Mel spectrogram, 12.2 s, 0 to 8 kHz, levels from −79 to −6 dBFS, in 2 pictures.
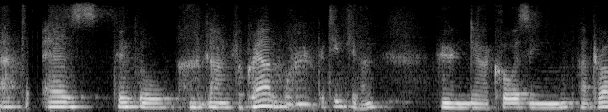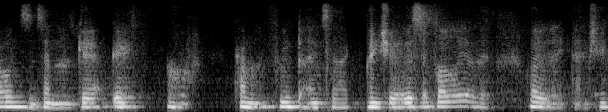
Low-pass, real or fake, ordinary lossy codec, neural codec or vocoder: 7.2 kHz; fake; Opus, 16 kbps; codec, 16 kHz, 0.5 kbps, X-Codec, HuBERT features, trained on general audio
